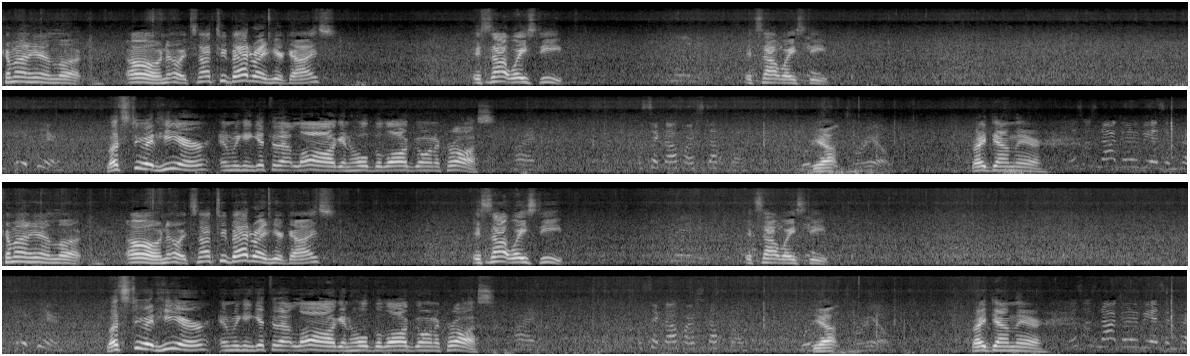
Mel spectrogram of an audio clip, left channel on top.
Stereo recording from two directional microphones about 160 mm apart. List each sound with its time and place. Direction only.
0.0 s speech: 30° right (ahead or behind)
4.7 s speech: 25° right (ahead or behind)
7.4 s speech: 20° right (ahead or behind)
12.9 s speech: 25° right (ahead or behind)
20.0 s speech: 15° right (ahead or behind)
21.5 s speech: 35° right (ahead or behind)
22.8 s a sound: 20° left (ahead or behind)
